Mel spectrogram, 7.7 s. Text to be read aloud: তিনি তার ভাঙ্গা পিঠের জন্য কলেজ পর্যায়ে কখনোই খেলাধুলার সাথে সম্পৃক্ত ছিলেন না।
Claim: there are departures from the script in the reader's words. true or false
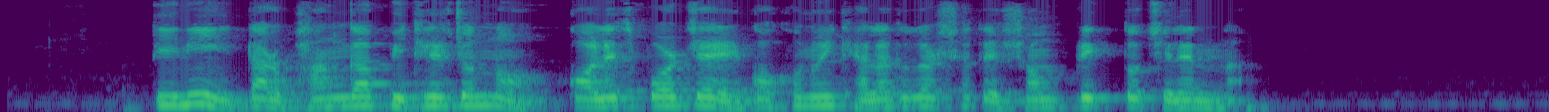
false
